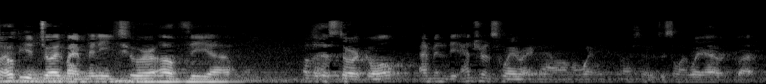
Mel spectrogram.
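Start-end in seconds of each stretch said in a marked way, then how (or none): none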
